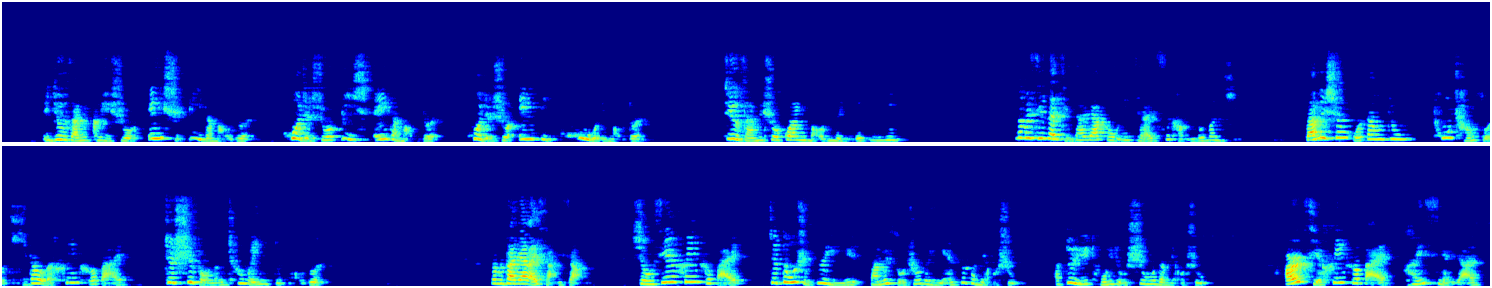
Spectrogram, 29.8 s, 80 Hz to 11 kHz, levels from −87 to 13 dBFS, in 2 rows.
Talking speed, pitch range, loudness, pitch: 275 characters per minute, 270-375 Hz, -26 LUFS, 330 Hz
